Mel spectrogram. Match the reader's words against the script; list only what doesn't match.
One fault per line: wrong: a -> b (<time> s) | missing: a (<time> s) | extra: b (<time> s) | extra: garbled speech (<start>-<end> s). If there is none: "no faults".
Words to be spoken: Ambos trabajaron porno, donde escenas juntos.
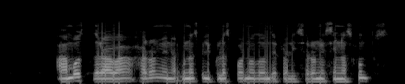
extra: en algunas películas (1.6 s)
extra: realizaron (2.8 s)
